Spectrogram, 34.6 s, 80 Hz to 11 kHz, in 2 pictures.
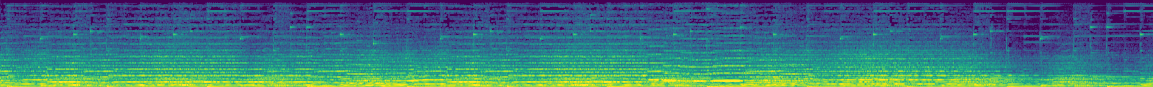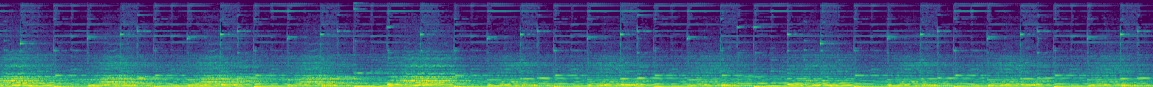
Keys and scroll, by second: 4.6 ctrl+v, 5.9 ctrl+BackSpace, 16.5 ctrl+v, 17.9 ctrl+BackSpace, 19.0 ctrl+=, 19.3 space, 32.4 ctrl+BackSpace, 33.6 ctrl+=, 33.8 space.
